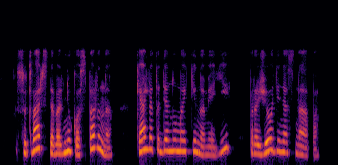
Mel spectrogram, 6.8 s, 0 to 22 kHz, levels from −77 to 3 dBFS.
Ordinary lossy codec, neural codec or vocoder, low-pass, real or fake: Opus, 24 kbps; none; 7.2 kHz; real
